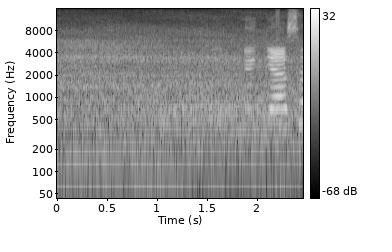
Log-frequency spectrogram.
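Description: Steady rumble of a motor vehicle running close by, engine and road noise without a clear start or stop. A voice begins speaking near the end.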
